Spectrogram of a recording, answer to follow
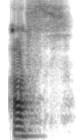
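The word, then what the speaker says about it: аз: pay more attention of how I pronounce the Z when it is at the end of the word. So first here up here we have za, but here we have as.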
